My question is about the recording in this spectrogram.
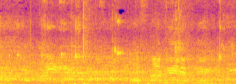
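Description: A basketball being dribbled on a hardwood court, a few separate bounces, under the murmur of an arena crowd.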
